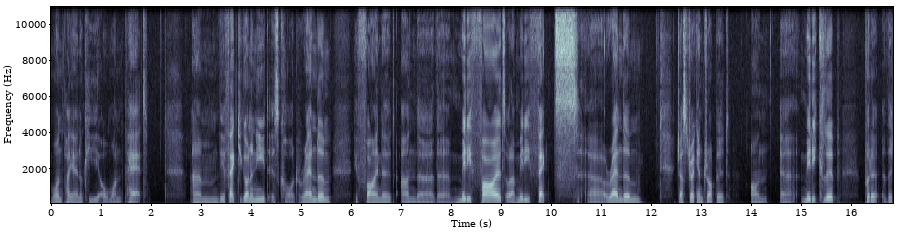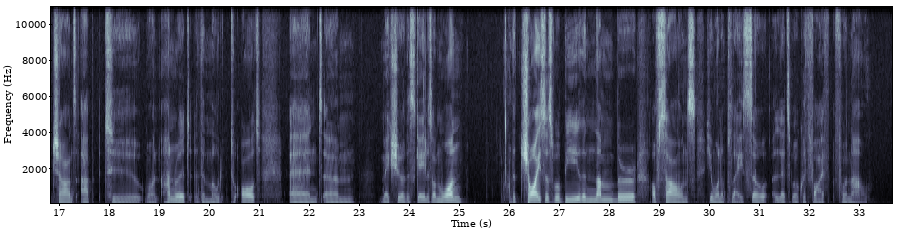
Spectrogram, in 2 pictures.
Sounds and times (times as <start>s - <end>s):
Speech: 0.0s - 2.0s, 2.8s - 11.9s, 12.5s - 21.0s, 21.6s - 25.2s, 25.9s - 33.3s.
